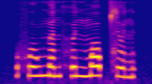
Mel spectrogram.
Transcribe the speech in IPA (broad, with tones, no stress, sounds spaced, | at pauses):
f o˨˧ w n̪ ɐ˨˥ n h ɵ˨ n m ɔː˧ p̚ t͡s ɵ˨˩ n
